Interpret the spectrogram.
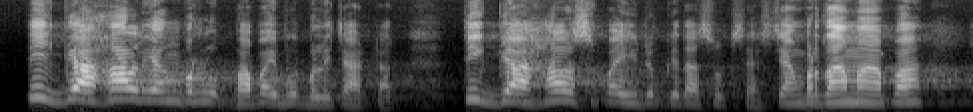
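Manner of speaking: full-force sermon delivery; forceful preaching. Real, not acted. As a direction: drive the point home to the pastors.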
